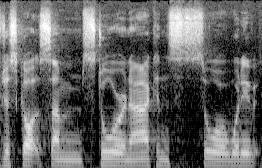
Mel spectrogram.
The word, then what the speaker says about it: Arkansas: got some store in arkansas or whatever how do you say that state arkansas so i said it right so doesn't it end with an s i don't get that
